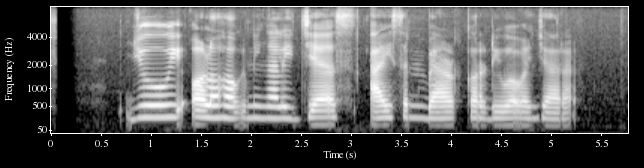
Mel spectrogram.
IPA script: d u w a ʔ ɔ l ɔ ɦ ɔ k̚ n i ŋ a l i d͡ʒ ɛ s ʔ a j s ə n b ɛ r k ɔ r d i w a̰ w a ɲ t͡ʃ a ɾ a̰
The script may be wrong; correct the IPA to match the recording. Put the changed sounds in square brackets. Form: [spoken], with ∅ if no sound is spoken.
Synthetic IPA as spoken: [d͡ʒ] u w [i] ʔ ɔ l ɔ ɦ ɔ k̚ n i ŋ a l i d͡ʒ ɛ s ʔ a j s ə n b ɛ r k ɔ r d i w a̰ w a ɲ t͡ʃ a ɾ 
